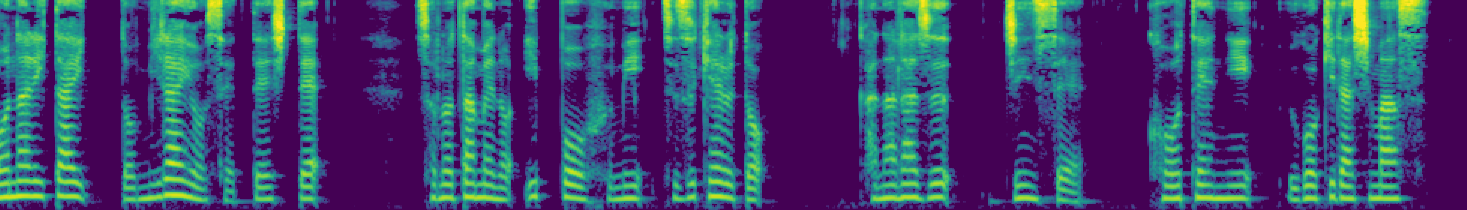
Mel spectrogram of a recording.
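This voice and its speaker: Her tone dark and mellow, a woman speaks in a flat monotone at a fairly slow pace against a quiet background. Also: fairly low pitch for a woman. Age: 40s. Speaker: podcast host and life coach. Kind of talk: scripted monologue.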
